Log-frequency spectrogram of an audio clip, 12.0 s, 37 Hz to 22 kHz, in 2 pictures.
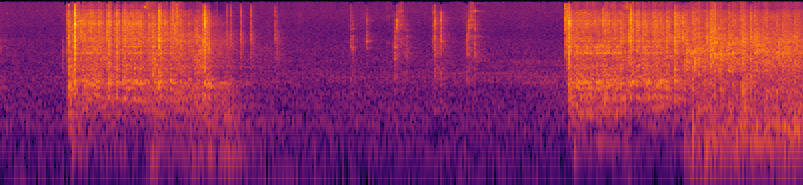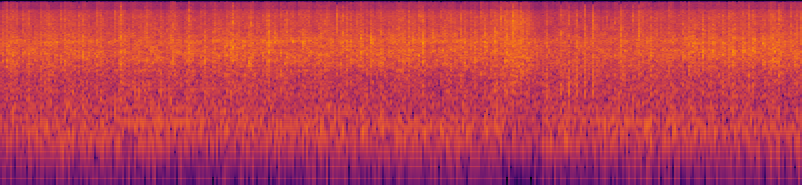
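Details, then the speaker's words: Ford Free-T with full-race flathead V8 on Pounden-Gerde magneto, vintage carburetors fixed, hot-wired to battery bypassing ignition switch: brief crank, pause, then fires at once and holds strong steady idle; runs fine. "now we've pretty much got to the point where the thing will fire up pretty easy you know rev up I've let it warm up and everything and run it in and I'm pretty happy with it"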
